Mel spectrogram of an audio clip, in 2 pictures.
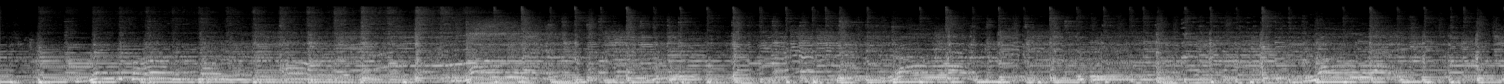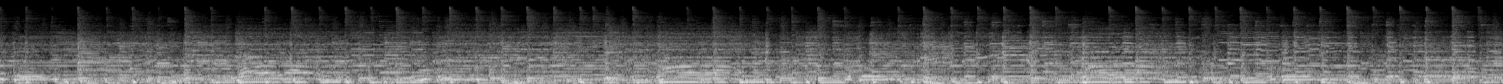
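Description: Live rock band playing continuously: electric guitars, electric bass, drums and a Nord Electro keyboard.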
